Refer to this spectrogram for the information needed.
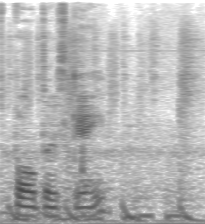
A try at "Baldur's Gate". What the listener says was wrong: With your accent, it literally sounded like you were saying Baldo. Like our friend Baldo. Baldur's Gate 3.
